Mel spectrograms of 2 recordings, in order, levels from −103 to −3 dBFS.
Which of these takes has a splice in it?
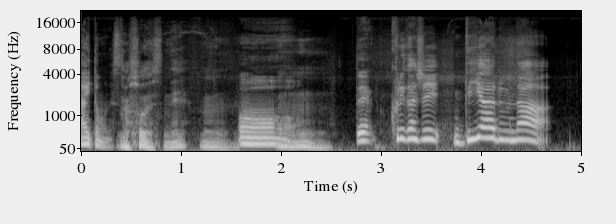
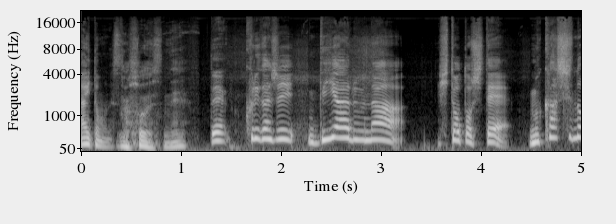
second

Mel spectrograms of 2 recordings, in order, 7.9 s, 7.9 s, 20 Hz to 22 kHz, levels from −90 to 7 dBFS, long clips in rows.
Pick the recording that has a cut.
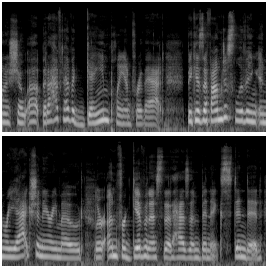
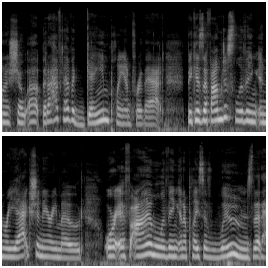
first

